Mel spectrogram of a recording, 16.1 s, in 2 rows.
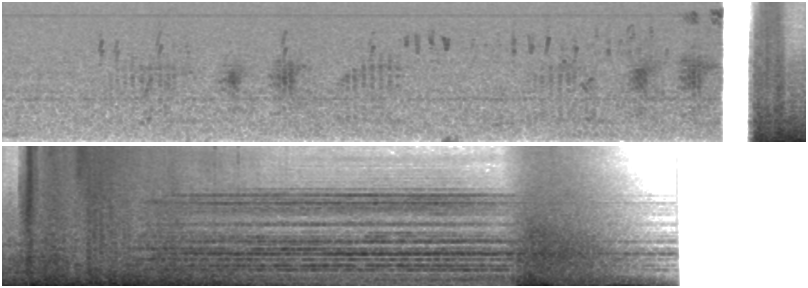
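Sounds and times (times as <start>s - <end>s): rough quacking bird calls: 1.0s - 4.2s.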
